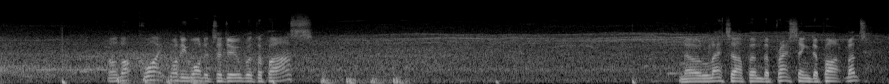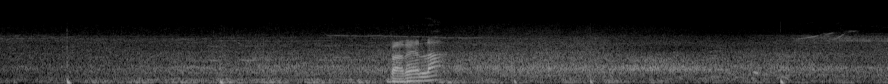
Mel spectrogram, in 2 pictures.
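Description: A large stadium crowd roars and chants steadily in the distance.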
